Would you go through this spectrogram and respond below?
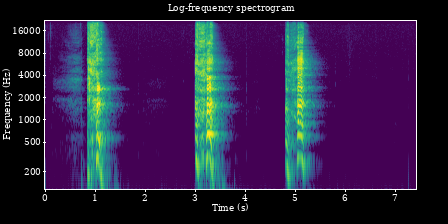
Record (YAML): cough_length: 7.4 s
cough_amplitude: 27244
cough_signal_mean_std_ratio: 0.25
survey_phase: alpha (2021-03-01 to 2021-08-12)
age: 65+
gender: Male
wearing_mask: 'No'
symptom_none: true
smoker_status: Ex-smoker
respiratory_condition_asthma: false
respiratory_condition_other: false
recruitment_source: REACT
submission_delay: 2 days
covid_test_result: Negative
covid_test_method: RT-qPCR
